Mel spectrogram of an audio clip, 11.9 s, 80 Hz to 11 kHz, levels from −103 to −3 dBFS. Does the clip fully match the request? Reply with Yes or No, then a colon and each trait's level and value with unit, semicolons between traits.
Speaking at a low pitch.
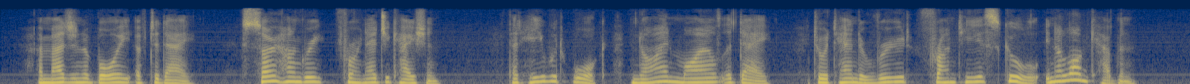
No: medium, 155 Hz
